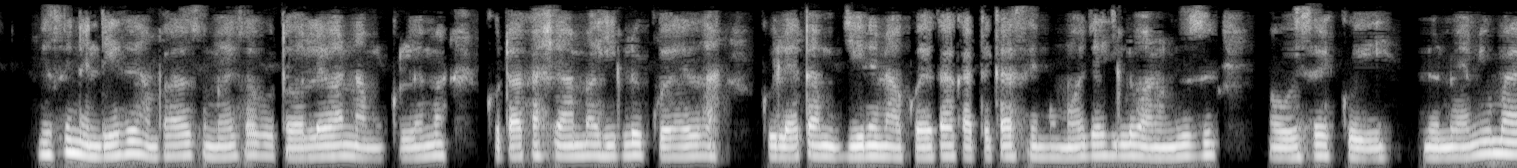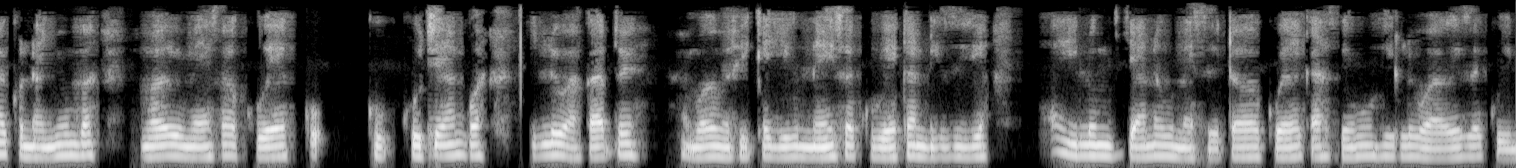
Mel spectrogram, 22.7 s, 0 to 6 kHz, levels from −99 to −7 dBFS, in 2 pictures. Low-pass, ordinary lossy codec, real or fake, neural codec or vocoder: 5.4 kHz; AAC, 24 kbps; fake; codec, 16 kHz, 6 kbps, DAC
